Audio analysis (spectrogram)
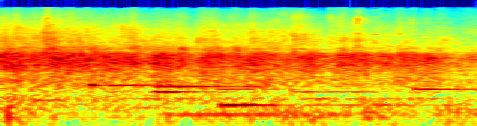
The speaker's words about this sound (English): Hey, can we give my grandfather a round of applause?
